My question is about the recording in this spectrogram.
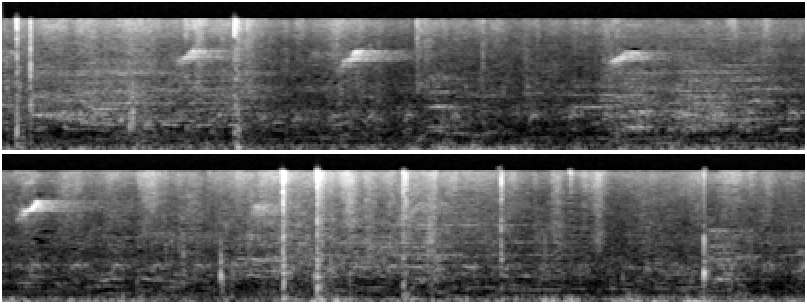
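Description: Gloved punches landing during a boxing spar: irregular sharp slaps and thuds, several in quick succession around the middle and later part.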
